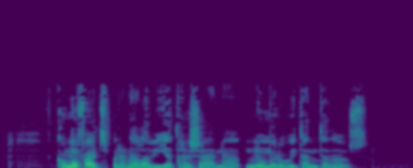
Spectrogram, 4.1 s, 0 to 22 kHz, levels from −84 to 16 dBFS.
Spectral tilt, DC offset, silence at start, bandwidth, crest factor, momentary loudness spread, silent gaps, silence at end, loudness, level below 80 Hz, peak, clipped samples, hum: -6 dB/octave; under 0.1%; 0.55 s; 11.5 kHz; 20 dB; 14 LU; none; 0.5 s; -25 LUFS; -68 dBFS; -6 dBFS; under 0.1%; none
